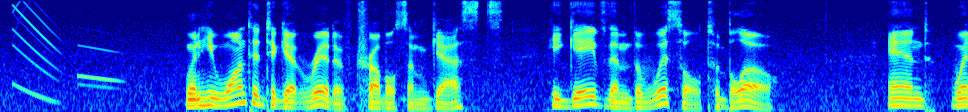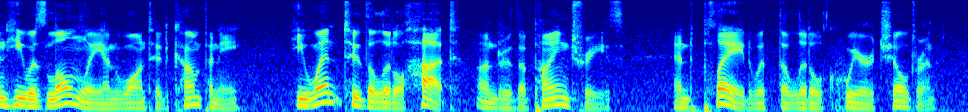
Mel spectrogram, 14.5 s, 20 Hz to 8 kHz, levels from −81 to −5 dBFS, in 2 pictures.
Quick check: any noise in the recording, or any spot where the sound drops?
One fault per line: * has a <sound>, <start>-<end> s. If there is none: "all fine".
* has a chirp, 0.1-1.0 s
